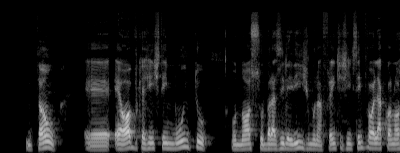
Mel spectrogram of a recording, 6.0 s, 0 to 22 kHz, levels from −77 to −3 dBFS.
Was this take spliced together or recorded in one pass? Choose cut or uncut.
uncut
